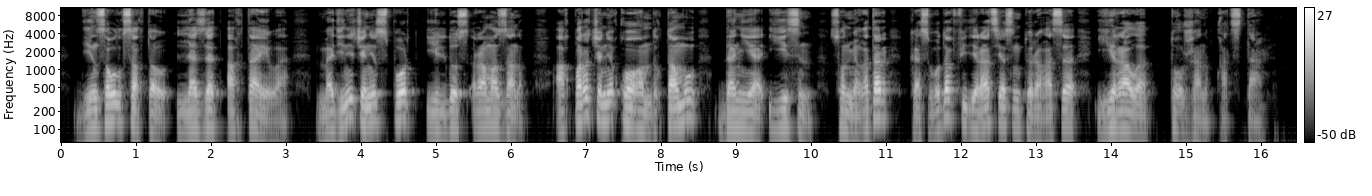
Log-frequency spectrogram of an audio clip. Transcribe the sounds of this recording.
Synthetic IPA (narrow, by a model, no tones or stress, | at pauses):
d̪e̞nsɑwlˠəqsɑqt̪ɑwlæzæt̪ɑqt̪ɑje̞̰vɑ̰ | mæd̪e̞niet̪ʒæne̞spo̞ɾt̪jeld̪o̞srɑmɑzɑno̰f | ɑ̰q̚pɑɾɑt̪ʒ̥æne̞qʰo̞ʁɑmd̪əq̚d̪̥ɑmu | d̪ɑnijɑjesɪn | so̞nəme̞ɴqʰɑt̪ɑɾ | kʰasbod̪ɑqfʲe̞d̪ʲe̞ɾat̪sɨjasənəɴt̪ʰɵɾɑʁɑsəeɾɑlˠə | t̪ʰoʁʒɑ̰nofqʰɑ̰t̪ə̥st̪ə̰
